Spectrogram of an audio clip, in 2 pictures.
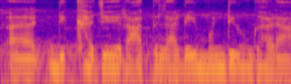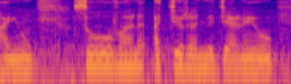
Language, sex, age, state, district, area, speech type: Sindhi, female, 45-60, Delhi, South Delhi, urban, spontaneous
